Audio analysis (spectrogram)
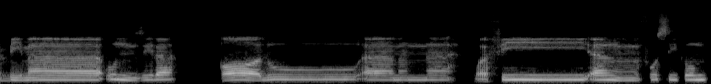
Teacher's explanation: I'm stretching these letters of med because of the hamza in the next word. If I stopped on the word, I wouldn't stretch. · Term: med jaiz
